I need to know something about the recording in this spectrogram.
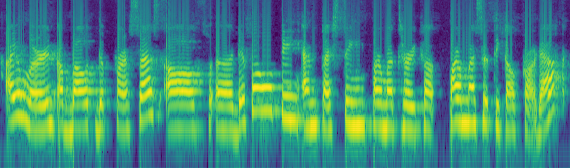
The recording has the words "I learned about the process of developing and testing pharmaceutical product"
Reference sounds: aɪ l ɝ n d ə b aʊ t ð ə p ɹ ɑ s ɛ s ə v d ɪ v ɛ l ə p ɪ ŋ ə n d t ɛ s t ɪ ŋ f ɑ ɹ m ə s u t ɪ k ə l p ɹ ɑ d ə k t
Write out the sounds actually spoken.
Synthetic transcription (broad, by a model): aɪ l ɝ n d ə b aʊ t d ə p ɹ ɑ s ɛ s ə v d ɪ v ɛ l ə p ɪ ŋ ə n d t ɛ s t ɪ ŋ p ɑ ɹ m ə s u t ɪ k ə l p ɹ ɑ d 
